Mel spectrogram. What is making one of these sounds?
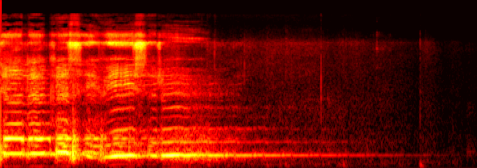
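A boy sings a long held note that slowly fades away.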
